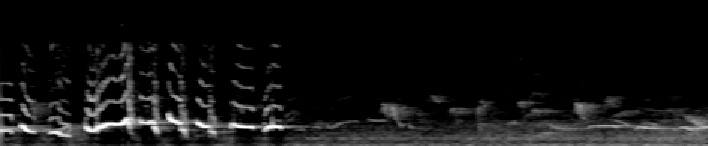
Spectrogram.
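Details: Caged white-rumped shama singing to stimulate others: a fast burst of loud whistled, sweeping notes over about two seconds, then quieter distant chirps and a faint steady hum.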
